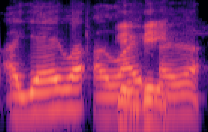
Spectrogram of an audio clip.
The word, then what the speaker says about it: Ayala: Ayala.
